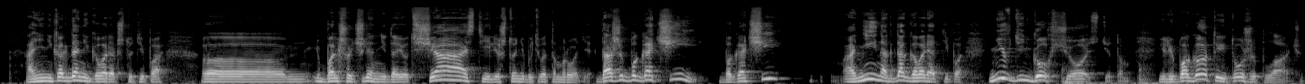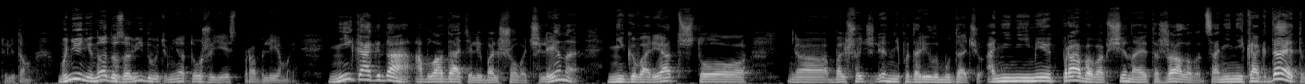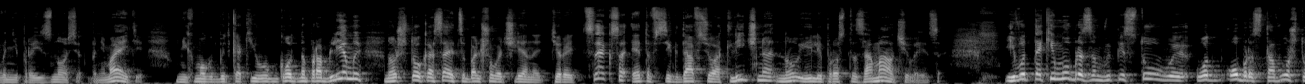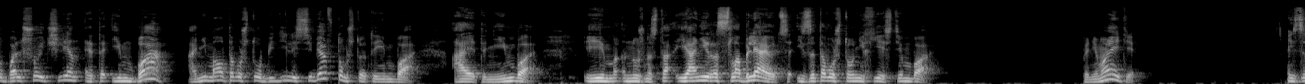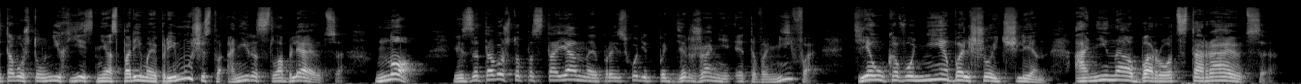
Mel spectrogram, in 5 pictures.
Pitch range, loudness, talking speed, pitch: 120-175 Hz, -22 LUFS, 145 wpm, 145 Hz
